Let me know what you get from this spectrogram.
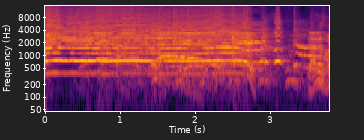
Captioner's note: red team cheering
